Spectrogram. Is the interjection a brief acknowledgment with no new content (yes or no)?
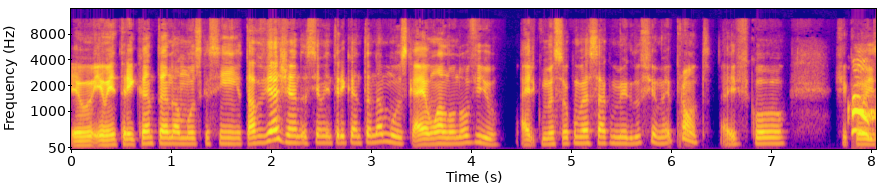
no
